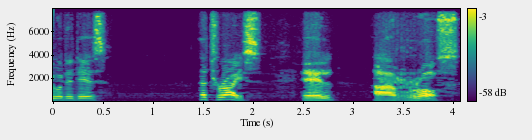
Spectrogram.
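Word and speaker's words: el arroz: it is that's rice El Aros and go ahead and say that one because you get to roll your R AR okay there's another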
